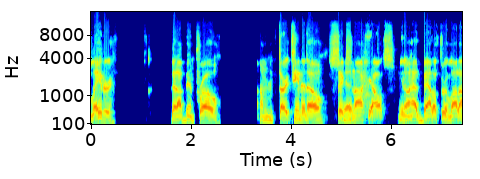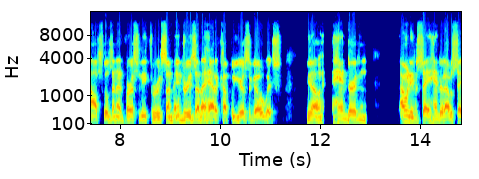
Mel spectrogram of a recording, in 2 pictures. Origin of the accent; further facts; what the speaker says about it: Sacramento, California, United States; somebody that was born and raised in Sacramento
